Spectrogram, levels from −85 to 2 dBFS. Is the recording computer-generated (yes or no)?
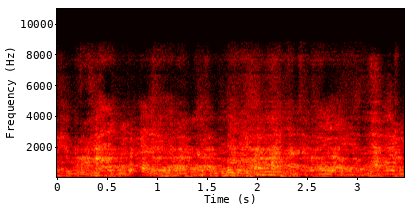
yes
